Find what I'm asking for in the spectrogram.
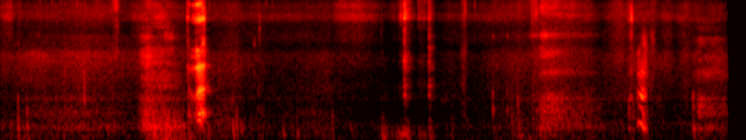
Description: My first ever hiccup video. I’ve been a hiccup lover for as long as I can remember. I honestly don’t get them often, I had a few beers tonight and boom they appeared.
